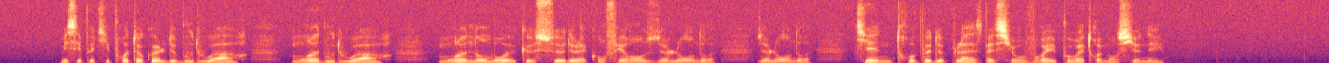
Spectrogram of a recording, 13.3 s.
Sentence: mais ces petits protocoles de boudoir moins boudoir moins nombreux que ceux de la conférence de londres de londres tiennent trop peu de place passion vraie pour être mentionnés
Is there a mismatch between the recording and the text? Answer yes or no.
no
